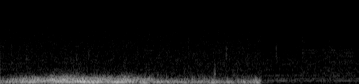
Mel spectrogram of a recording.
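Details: Lung auscultation over the back at symmetric points along the scapular lines, right then left; soft, low rustling on inspiration fading to near silence on expiration: normal vesicular breath sounds.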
